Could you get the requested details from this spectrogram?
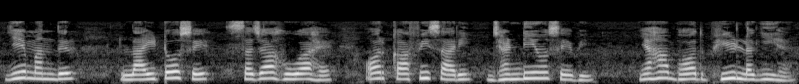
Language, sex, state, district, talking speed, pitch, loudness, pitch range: Hindi, female, Bihar, Bhagalpur, 135 wpm, 245 Hz, -13 LUFS, 230-270 Hz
